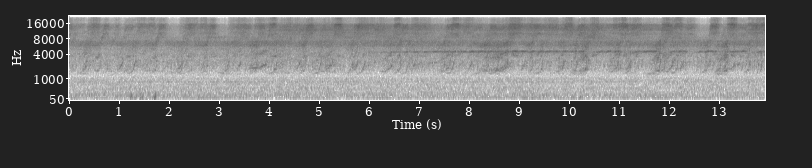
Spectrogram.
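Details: Summer mountain cicadas in a sunny spot: a loud, dense buzzing chorus with rapid rhythmic pulsing and upward swoops. A thin steady whine runs through the upper range over a low background hum.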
